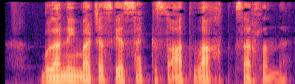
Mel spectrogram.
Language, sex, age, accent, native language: Uzbek, male, 18-24, Toshkent viloyati, Tajik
